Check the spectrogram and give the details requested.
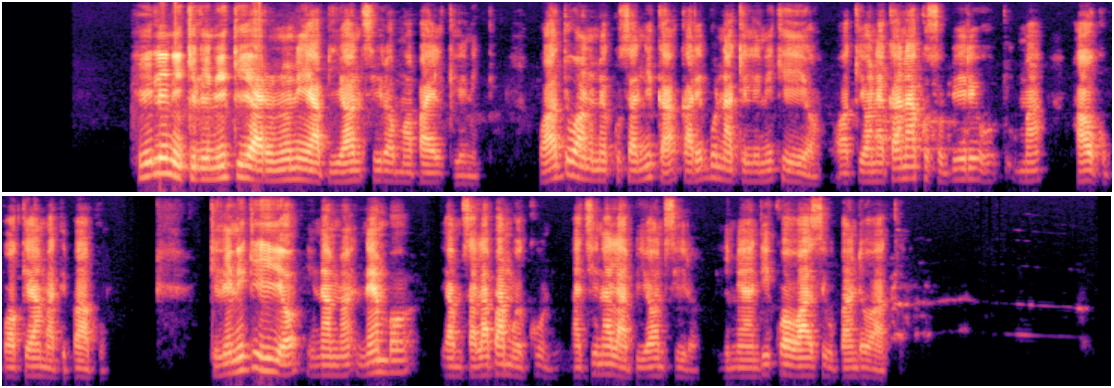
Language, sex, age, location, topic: Swahili, male, 50+, Nairobi, health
